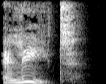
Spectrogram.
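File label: "elite", British English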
